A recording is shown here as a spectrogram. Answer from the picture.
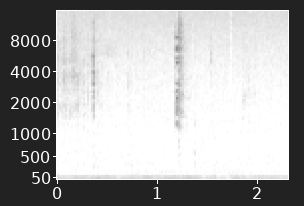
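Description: Near silence: the faint rustle and a few light clicks of a glossy booklet page being turned by hand, the sharpest click a little past a second in, over a steady low hum.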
